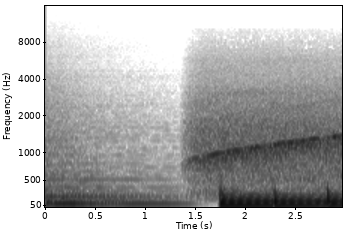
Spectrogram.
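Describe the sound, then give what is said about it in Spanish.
An ambulance siren starts about halfway through, after a fading tonal sound: a loud, steady wail that slowly rises in pitch, with a low rumbling pulse repeating a few times beneath it. “Esa es una ambulancia. Allí va alguien que necesita ayuda urgente.”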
